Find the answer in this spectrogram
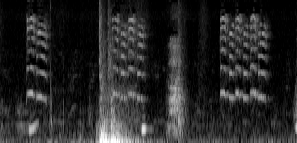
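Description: A Shih Tzu gives high, squeaky yaps and short sharp barks while a person talks to it.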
